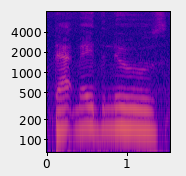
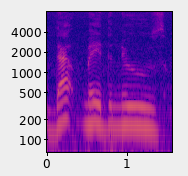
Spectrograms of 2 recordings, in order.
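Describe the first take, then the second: No difference in how they are said.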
